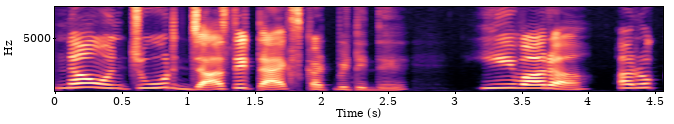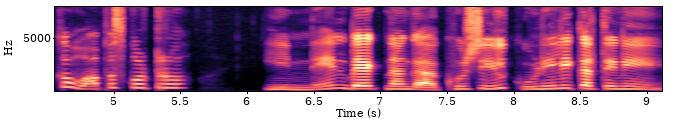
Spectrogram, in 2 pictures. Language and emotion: Kannada, happy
